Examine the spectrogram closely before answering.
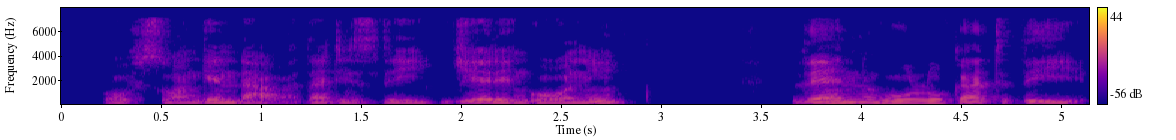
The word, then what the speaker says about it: Ngoni: When you pronounce Ngoni and Nguni, they should differ there. Ngoni, we mean the people.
